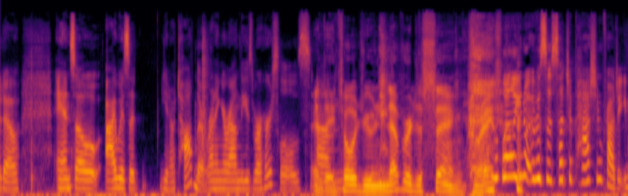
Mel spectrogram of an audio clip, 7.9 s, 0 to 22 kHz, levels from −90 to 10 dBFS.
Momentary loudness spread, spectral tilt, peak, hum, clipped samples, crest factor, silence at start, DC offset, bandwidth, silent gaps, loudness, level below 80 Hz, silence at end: 12 LU; -4.5 dB/octave; -2 dBFS; none; under 0.1%; 14 dB; 0 s; under 0.1%; 17 kHz; none; -15 LUFS; -34 dBFS; 0 s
